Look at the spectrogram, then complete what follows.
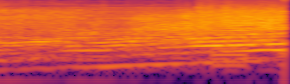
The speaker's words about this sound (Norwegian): Det skal også nevnes at Jon Arne akkurat har pulla opp i sin tre millioner kroners Ferrari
